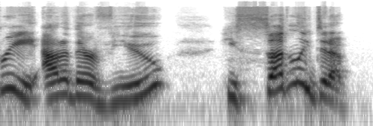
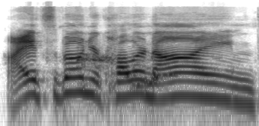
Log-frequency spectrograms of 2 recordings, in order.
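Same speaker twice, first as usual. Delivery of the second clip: brisk, upbeat station greeting, louder; radio phone greeting; 3 semitones higher, 3 dB louder than usual. Acted. DJ answering contest callers with upbeat greeting. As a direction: chirp the station name to each caller.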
